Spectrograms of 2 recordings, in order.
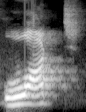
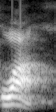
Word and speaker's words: what: তো ইটস হোয়াট, ইটস নট হোয়া, ইটস ওয়া।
